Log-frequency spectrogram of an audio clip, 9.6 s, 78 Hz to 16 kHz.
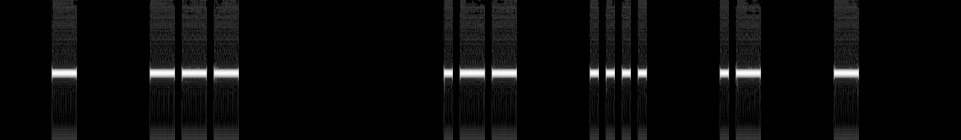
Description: Morse code, heard as a keyed tone, about 15 wpm, spaced as for 8 wpm, 1000 Hz. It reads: TO WHAT
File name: qotdfiles / 8wpm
